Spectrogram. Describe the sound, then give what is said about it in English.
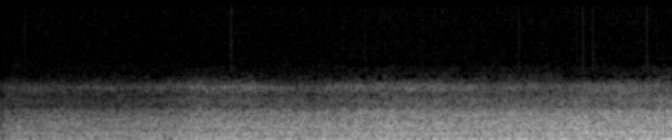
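An airplane's engines roar as it accelerates down the runway for takeoff, a dense, steady rushing noise that swells gradually louder over a few seconds. “The aircraft accelerates down the runway and lifts off, soaring up into a clear blue sky.”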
